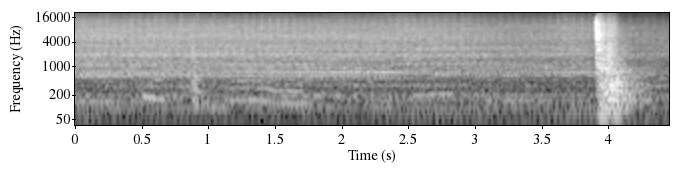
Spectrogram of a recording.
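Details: Toyota Vitz engine at idle: steady, even idle with no knocking or shaking and one door thump near the end; engine sounds settled and healthy, normal idle.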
